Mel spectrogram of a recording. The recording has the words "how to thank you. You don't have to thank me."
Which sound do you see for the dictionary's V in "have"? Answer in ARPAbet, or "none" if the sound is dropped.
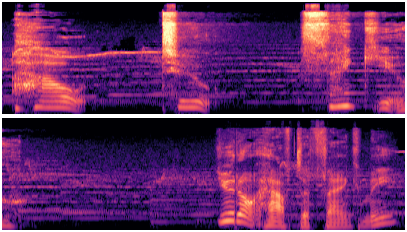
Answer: F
